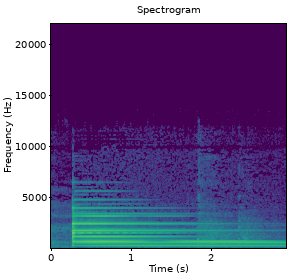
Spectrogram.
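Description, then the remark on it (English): A single deep church bell strike rings out loudly and hangs in the air, its rich tone slowly fading, with a faint thump partway through the long resonance and no voices; a bell rung for each victim at a vigil outside the Basilica of Saints Peter and Paul in Lewiston, Maine, after a shooting. “A bell rang out for each victim lost.”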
